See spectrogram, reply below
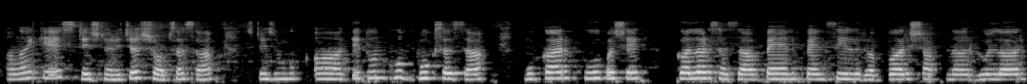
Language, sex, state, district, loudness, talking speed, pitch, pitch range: Konkani, female, Goa, North and South Goa, -16 LUFS, 115 wpm, 250 Hz, 240-280 Hz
